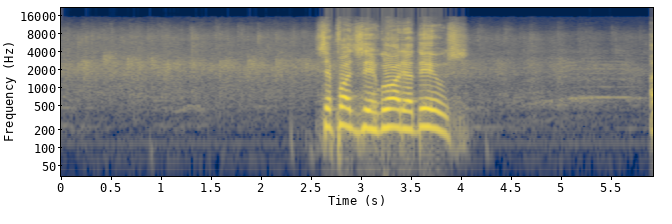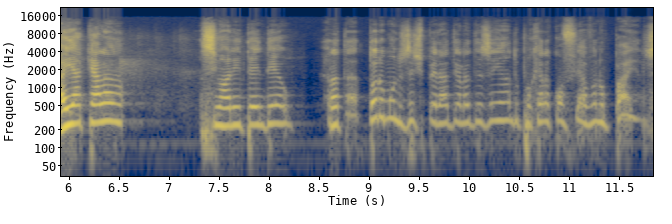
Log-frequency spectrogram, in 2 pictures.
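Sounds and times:
crowd applause: 0.0s - 7.2s
speech: 2.6s - 4.1s, 5.9s - 6.6s, 7.3s - 11.8s.

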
